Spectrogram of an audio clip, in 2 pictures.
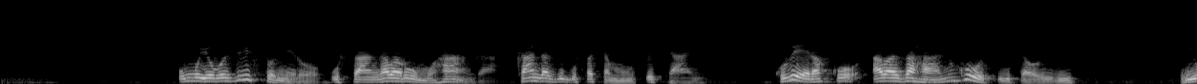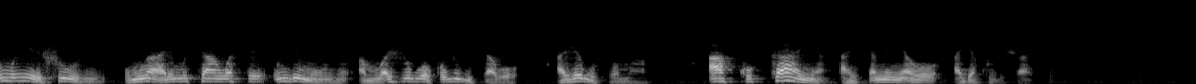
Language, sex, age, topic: Kinyarwanda, male, 36-49, education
